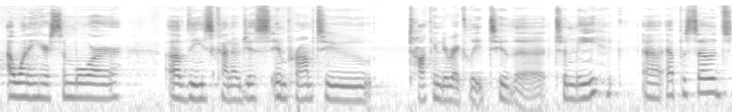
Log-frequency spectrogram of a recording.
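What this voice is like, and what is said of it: Rough, strained hoarse voice. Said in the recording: “my voice is really jacked up today”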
